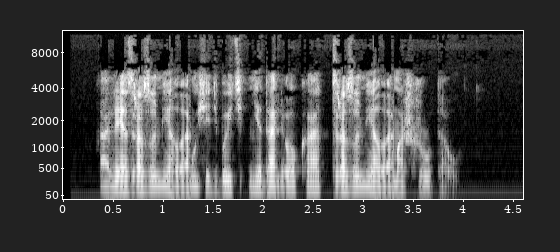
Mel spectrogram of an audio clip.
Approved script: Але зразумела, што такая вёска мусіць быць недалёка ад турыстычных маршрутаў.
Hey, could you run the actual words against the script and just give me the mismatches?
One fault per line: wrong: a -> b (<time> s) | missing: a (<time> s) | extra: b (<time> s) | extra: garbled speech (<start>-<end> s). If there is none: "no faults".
missing: што такая вёска (1.3 s)
wrong: турыстычных -> зразумела (2.7 s)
